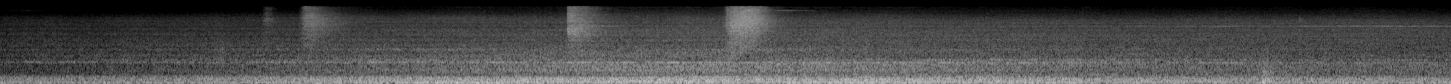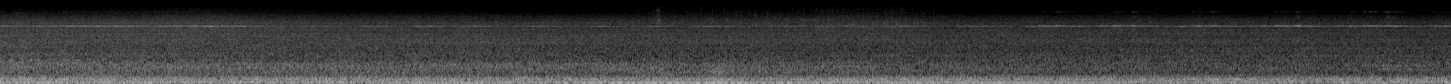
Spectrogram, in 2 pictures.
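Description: The Sembrani passenger train arriving, hauled by a diesel locomotive. The engine and rolling rumble build over the first several seconds, with three short hisses about 3, 6 and 7 seconds in, then hold steady as the coaches roll slowly past. A thin, high, steady squeal starts near the end as the train slows at the platform.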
